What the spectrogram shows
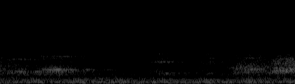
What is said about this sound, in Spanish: Hay unos perritos ladrando.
